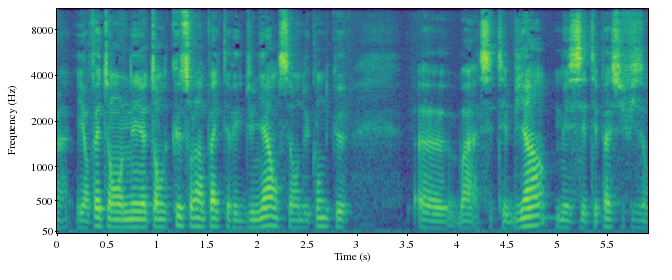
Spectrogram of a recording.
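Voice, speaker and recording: A man's dark, mellow voice at medium pitch, moderate pace and monotone, flat intonation. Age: 30s. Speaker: startup founder. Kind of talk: casual interview. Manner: halting, with frequent repetitions and fillers.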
